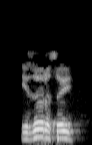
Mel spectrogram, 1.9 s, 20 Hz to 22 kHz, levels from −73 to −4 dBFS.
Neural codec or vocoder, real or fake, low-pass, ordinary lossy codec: none; real; 7.2 kHz; MP3, 24 kbps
